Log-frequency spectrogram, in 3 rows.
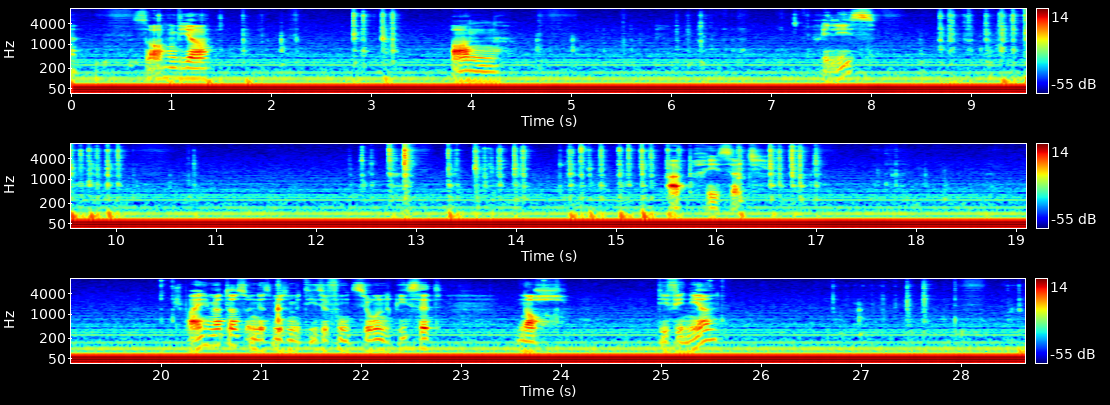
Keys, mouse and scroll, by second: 0.9 Tab, 2.8 o, 3.1 n, 6.1 shift+-, 6.6-7.0 shift+scroll down 3, 8.4-10.4 typing, 12.3-17.2 typing, 20.0 click, 23.8 click, 25.4 click, 26.7 Down, 27.4 Return, 28.5 Tab.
